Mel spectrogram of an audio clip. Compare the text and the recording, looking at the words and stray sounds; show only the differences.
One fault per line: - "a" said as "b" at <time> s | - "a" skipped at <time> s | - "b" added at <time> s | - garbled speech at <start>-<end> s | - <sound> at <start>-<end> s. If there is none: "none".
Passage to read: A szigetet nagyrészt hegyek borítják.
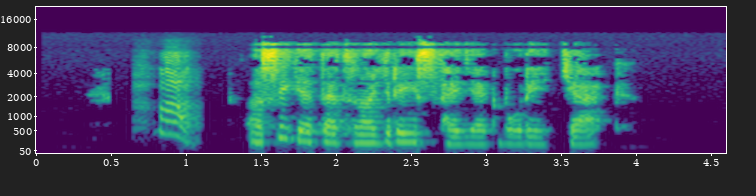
- laugh at 0.6-1.1 s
